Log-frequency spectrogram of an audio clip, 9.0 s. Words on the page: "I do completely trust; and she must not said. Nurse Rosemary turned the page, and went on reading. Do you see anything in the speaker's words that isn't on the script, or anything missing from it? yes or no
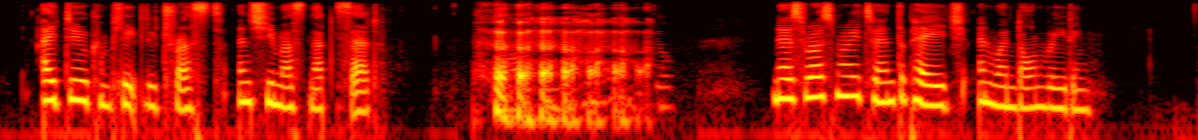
no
